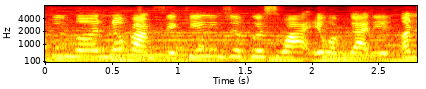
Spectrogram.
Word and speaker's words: Karine: Et non, c'est Kérin. Kérin? Yes. Ça prononce en anglais ou bien ça? Ouais, c'est Kérin. Anglais, c'est Corinne.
